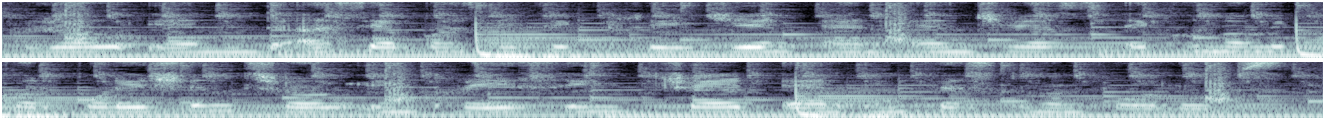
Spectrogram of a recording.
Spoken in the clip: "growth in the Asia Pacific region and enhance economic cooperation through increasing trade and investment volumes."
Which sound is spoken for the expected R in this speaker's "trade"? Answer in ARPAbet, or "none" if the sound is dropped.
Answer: R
